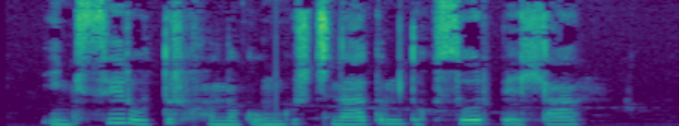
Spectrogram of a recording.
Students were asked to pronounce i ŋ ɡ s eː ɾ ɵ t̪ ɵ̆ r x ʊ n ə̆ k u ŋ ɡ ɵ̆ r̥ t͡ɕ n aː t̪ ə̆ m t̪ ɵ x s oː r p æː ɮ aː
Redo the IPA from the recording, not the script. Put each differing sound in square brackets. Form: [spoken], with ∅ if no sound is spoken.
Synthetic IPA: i ŋ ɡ s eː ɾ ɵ t̪ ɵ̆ r [χ] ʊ n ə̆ k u ŋ ɡ ɵ̆ r̥ t͡ɕ n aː t̪ ə̆ m t̪ ɵ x s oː r p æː ɮ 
